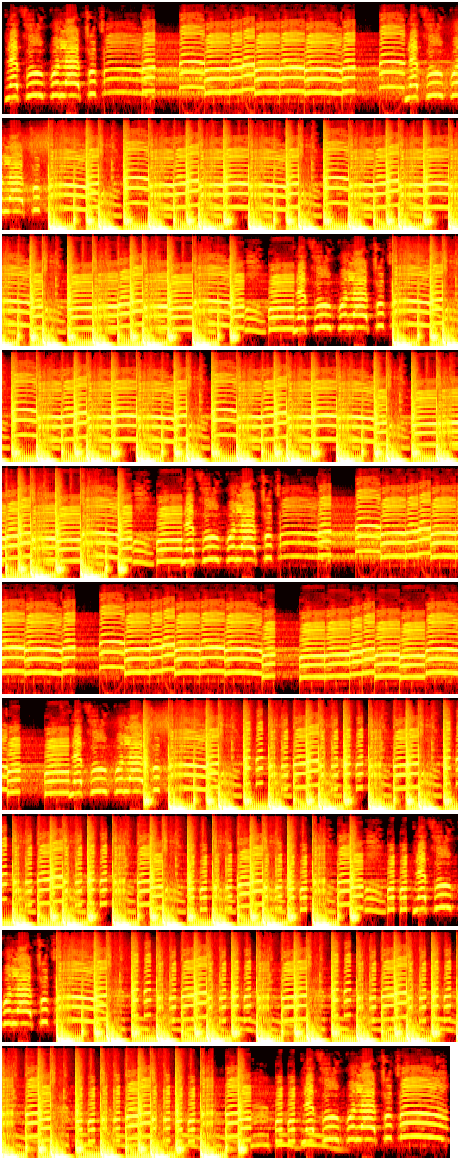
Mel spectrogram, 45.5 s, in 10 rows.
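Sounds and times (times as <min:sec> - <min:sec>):
sped up reggaeton: 0:00.0 - 0:44.9.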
